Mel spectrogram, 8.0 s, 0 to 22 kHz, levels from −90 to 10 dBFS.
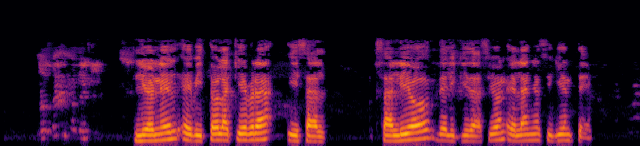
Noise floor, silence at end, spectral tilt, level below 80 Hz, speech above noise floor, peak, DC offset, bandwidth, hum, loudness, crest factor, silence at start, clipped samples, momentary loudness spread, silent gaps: -75 dBFS; 0.65 s; -5.5 dB/octave; -60 dBFS; 60 dB; -2 dBFS; under 0.1%; 7.4 kHz; none; -15 LUFS; 14 dB; 0.5 s; under 0.1%; 21 LU; none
